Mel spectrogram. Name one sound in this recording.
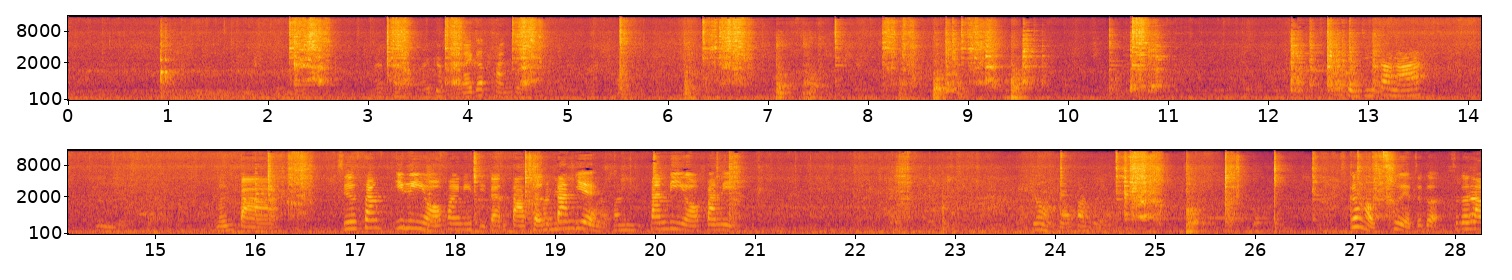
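A metal spatula scrapes and clatters against a wok.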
